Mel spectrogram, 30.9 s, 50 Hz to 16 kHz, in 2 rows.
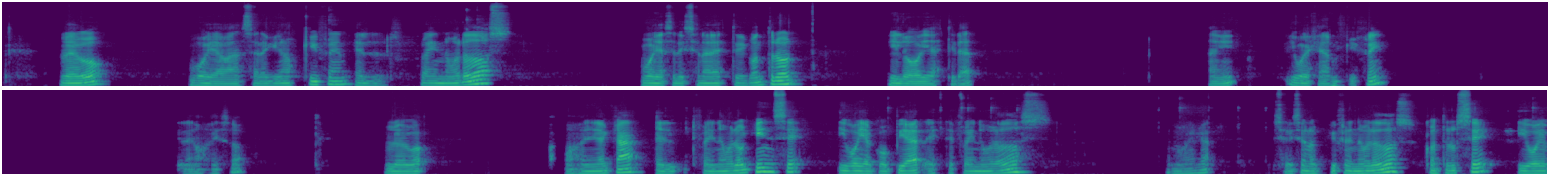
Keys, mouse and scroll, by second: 0.3-3.4 drag, 4.5 click, 7.5 g, 13.1 i, 14.6-17.6 drag, 24.1 click, 24.9 click, 25.2 click, 25.9 ctrl+c, 26.6 click, 27.1-27.7 drag, 29.7 ctrl+c, 30.6-30.9 drag.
